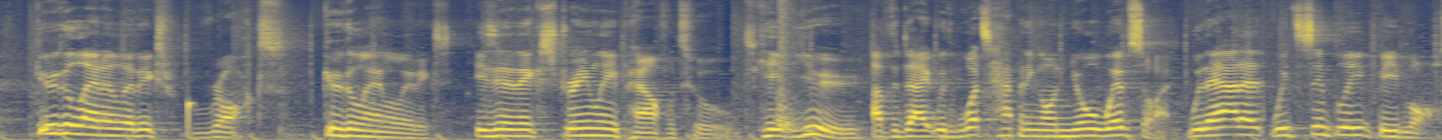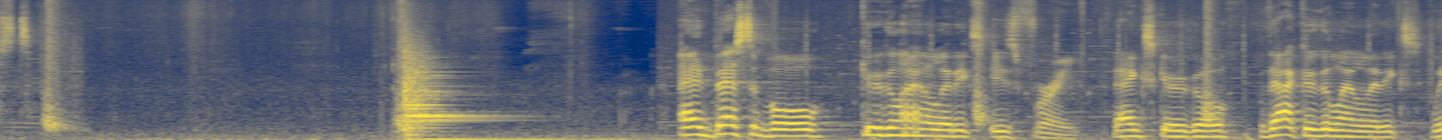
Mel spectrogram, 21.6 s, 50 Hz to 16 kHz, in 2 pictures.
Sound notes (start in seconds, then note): 13.7 clang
